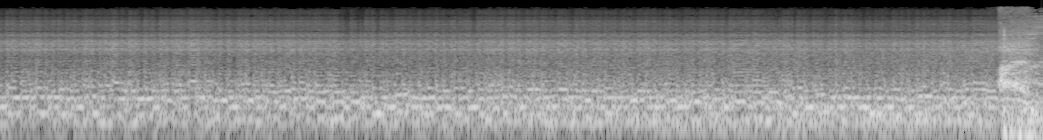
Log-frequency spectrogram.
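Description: Death metal track opening on an electric guitar playing alone at a steady level. Near the end the full band comes in with a sudden loud hit.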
